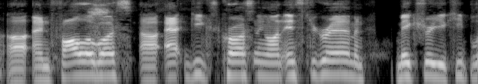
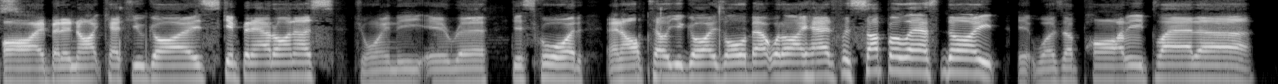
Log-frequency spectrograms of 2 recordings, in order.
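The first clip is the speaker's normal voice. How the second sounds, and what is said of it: JFK impression. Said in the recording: “in your JFK voice”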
